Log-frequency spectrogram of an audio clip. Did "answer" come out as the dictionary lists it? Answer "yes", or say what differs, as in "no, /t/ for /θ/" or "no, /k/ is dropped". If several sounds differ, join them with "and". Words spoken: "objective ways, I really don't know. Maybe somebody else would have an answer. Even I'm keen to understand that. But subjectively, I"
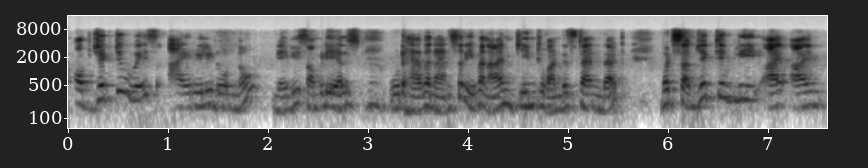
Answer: yes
